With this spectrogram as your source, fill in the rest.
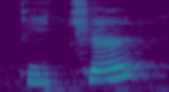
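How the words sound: An American accent, with the final R sounded. "Quando a gente pronuncia teacher em americano"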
